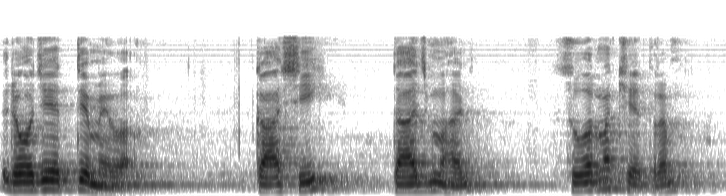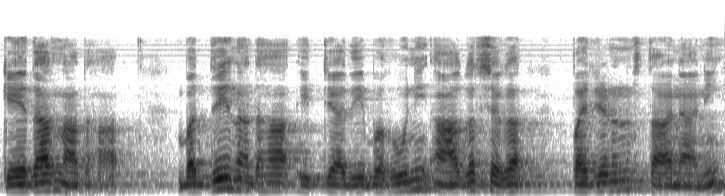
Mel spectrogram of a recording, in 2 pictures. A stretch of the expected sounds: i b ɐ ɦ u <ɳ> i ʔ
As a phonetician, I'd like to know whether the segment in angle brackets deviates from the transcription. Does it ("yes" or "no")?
yes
